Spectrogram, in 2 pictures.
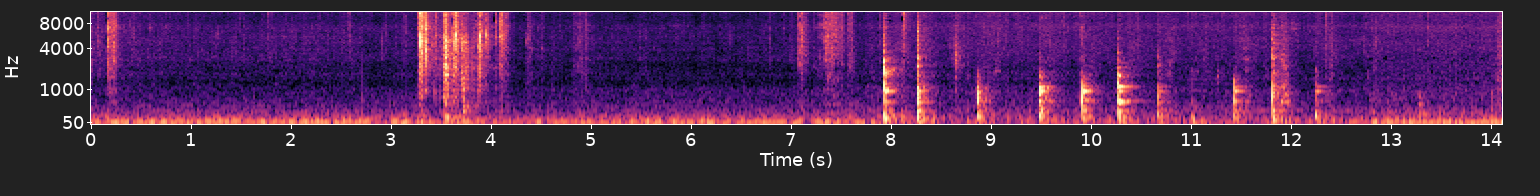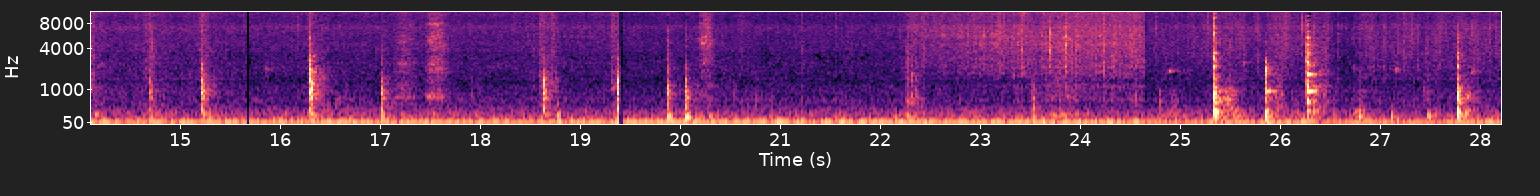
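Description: Kitchen prep sounds: a brief rustle a few seconds in, then a kitchen knife chopping potatoes on a wooden cutting board in a run of sharp knocks about two a second, with onions sizzling in a frying pan underneath. Near the end a wooden spoon stirs and knocks in the pan.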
